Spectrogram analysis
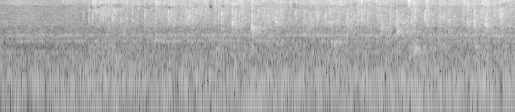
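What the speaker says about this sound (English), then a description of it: "with my chicken, I do put just a little bit of water in the bottom of the pan" A tap runs water into a roasting pan holding a seasoned chicken before it goes into the oven, a loud steady gushing stream that continues without a break.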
